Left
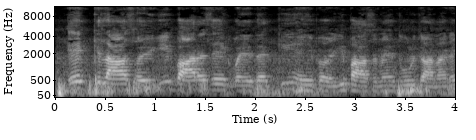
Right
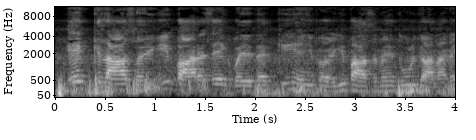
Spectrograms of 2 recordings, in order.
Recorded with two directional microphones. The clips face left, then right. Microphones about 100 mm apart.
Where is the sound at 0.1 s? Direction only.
20° left (ahead or behind).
